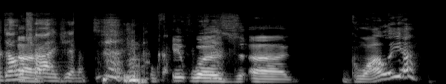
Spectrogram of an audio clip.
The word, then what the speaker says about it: Gwalia: It was Gualia? Yes, Gualia is the That's very That's very good pronunciation.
